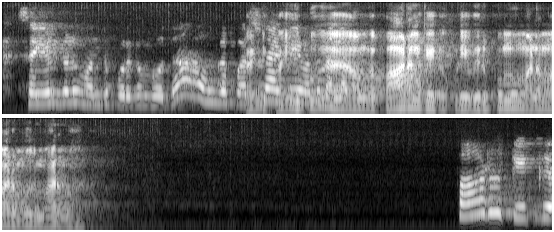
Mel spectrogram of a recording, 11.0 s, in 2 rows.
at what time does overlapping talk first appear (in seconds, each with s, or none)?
2.4 s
